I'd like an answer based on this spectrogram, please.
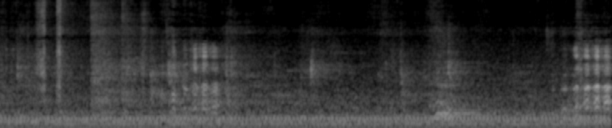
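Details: Goat presented for Bakra Eid, with short harmonic bleats near the start and a brighter quavering bleat at the end over a constant low hum.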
